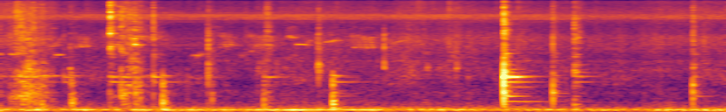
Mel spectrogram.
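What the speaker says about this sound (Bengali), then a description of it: "আবারও সব কিছু একসঙ্গে নেড়ে চেড়ে ভালো করে মিশিয়ে নেব।" A spoon stirring and mixing spices into a bottle gourd leaf filling, scattered sharp scrapes and clinks against the pan at an uneven pace over a quiet, faint background hum.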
